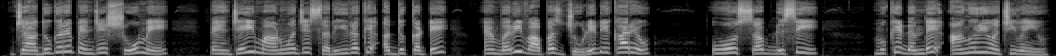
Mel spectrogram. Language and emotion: Sindhi, surprised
